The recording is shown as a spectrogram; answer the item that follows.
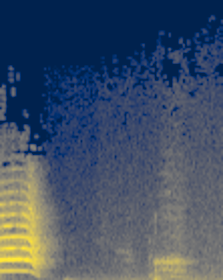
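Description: A child's high-pitched, drawn-out wordless vocal cry that fades about half a second in, followed near the end by a short, quieter vocal sound.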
